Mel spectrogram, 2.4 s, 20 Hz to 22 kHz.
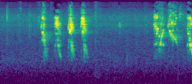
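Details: High, bright sparrow chirps recorded on 8 August as the day's first visiting bird: four quick notes, a brief pause, then a tighter burst of three to four sharper, louder chirps.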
